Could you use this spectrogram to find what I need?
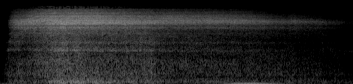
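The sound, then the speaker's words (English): Sustained hissing 'sss' made by a person breathing out, one long, bright, airy stream that starts abruptly, peaks early and slowly fades over several seconds, heard alone without talk. “Breathe in through your nose. And make the S sound when you breathe out.”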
